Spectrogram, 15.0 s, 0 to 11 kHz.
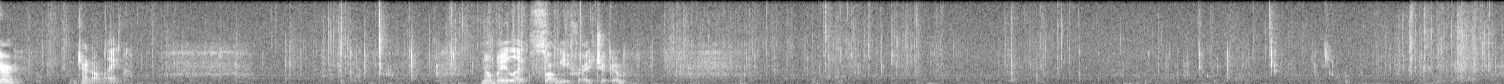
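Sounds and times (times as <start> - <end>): chewing and biting fried chicken: 6.6 - 15.0.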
